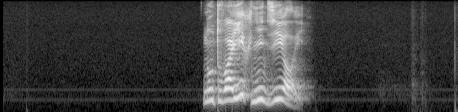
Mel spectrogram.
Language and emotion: Russian, angry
